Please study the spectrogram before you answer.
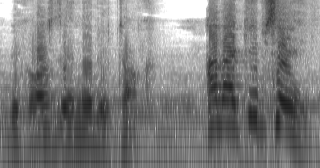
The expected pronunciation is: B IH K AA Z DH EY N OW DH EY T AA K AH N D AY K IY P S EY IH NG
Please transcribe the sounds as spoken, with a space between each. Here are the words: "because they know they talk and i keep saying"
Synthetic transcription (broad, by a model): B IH K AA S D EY N OW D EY T AA K AH N D AY K IY P S EY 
